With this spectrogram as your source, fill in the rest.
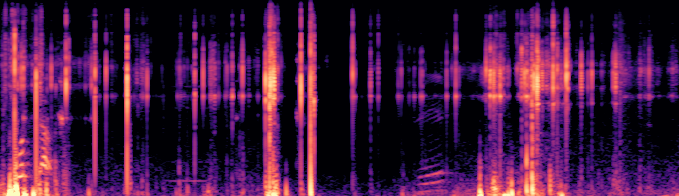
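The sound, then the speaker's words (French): A phone used with earphones is fumbled and nearly dropped to the floor before being caught: irregular bursts of loud scraping, knocking and crinkly handling noise, with a heavy cluster at the start, a sharp clack midway and another flurry near the end. “Le téléphone a failli se péter la gueule par terre.”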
